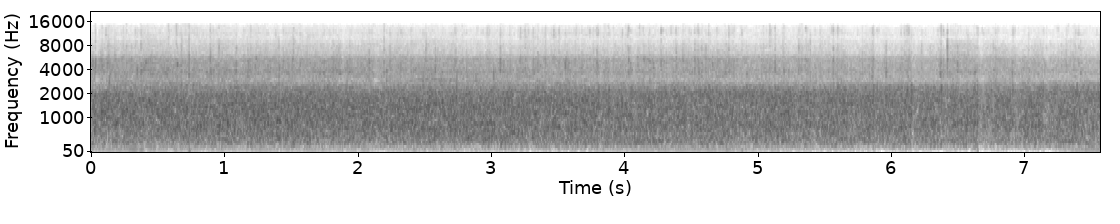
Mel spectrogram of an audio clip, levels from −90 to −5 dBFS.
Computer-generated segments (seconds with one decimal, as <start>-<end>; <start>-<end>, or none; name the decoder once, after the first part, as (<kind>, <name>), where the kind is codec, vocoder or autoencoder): none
